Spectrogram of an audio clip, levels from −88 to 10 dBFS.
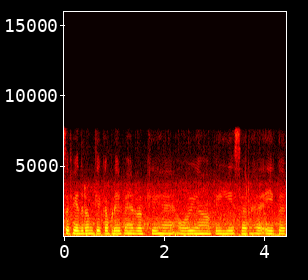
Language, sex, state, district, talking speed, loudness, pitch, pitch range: Hindi, female, Haryana, Jhajjar, 190 wpm, -17 LUFS, 205 Hz, 200-210 Hz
